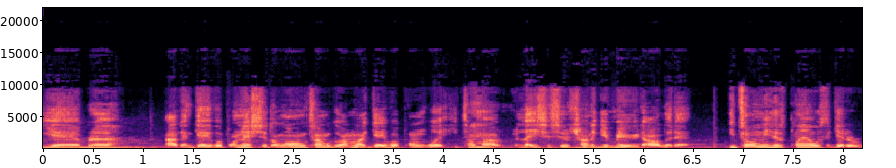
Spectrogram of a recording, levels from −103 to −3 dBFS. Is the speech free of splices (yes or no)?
no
